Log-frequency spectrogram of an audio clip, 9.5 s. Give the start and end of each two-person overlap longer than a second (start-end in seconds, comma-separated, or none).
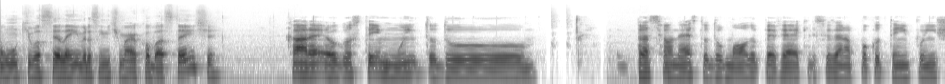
none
